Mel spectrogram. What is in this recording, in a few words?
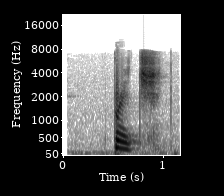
"bridge", kiwi english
